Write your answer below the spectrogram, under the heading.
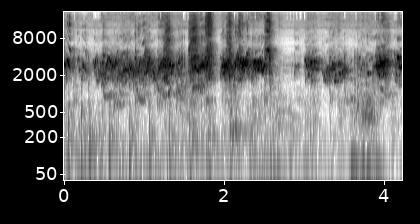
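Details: Parrot chicks calling in raspy bursts that rise and fall in waves about a second long, with short quiet gaps between the louder surges.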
